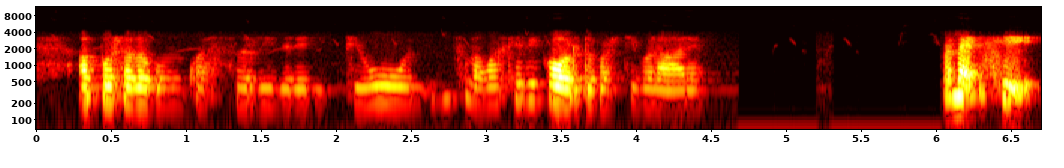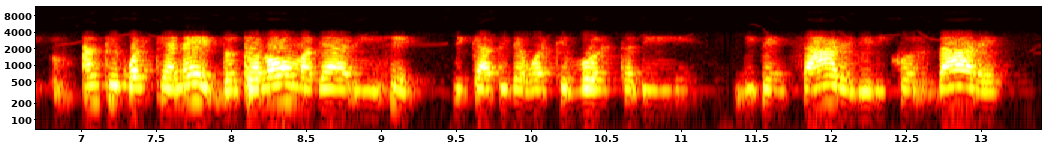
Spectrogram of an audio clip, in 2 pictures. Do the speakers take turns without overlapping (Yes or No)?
Yes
